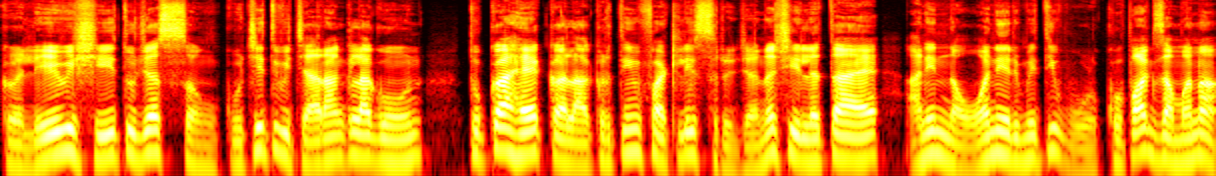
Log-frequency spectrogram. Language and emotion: Goan Konkani, disgusted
